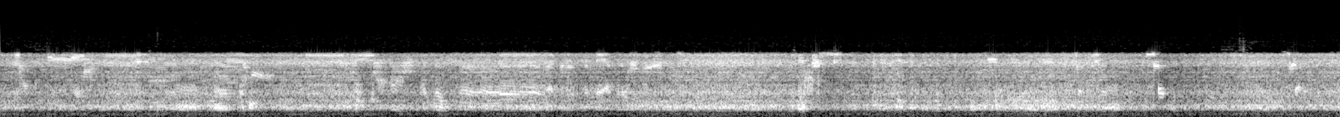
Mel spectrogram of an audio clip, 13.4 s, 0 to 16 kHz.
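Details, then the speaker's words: HF receiver on 80 meters with a non-resonant antenna, no preamp and no attenuation, earthing removed: steady, soft band-limited hiss with no crackle, buzz or pulsing; a relatively quiet, clean band background. "again relatively quiet"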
